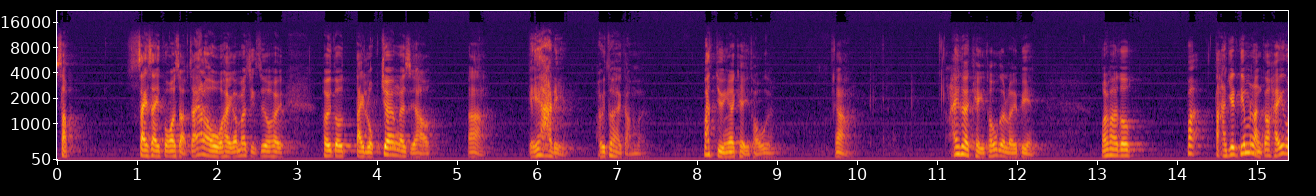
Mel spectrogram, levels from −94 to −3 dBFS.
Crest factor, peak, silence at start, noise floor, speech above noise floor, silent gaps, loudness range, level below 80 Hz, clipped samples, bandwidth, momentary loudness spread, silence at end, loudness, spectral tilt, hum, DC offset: 22 dB; -4 dBFS; 0 s; -53 dBFS; 30 dB; none; 7 LU; -56 dBFS; under 0.1%; over 20 kHz; 15 LU; 0 s; -24 LUFS; -4.5 dB/octave; none; under 0.1%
